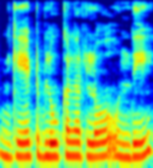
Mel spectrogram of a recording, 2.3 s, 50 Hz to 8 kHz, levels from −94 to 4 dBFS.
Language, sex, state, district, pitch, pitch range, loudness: Telugu, female, Telangana, Karimnagar, 195 Hz, 190-200 Hz, -12 LUFS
